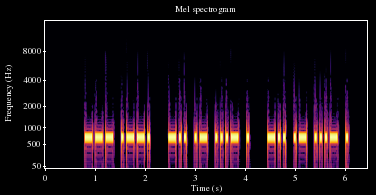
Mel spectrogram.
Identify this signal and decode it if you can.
Morse code, heard as a keyed tone, about 23 wpm, 700 Hz. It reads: OP DAVE DAVE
